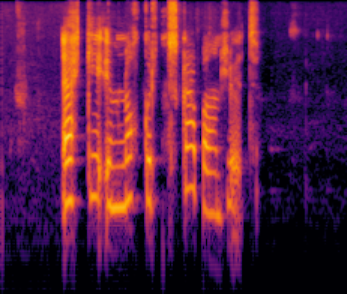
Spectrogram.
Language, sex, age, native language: Icelandic, female, 20-29, Icelandic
